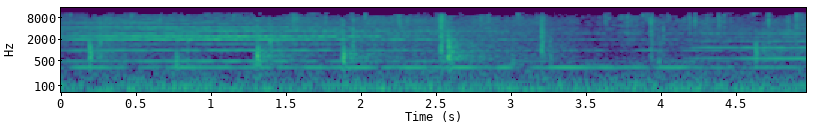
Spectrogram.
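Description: A woman's footsteps cross a hall in an even series of hard, clicking steps. A steady tonal musical drone plays underneath, with no voices.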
